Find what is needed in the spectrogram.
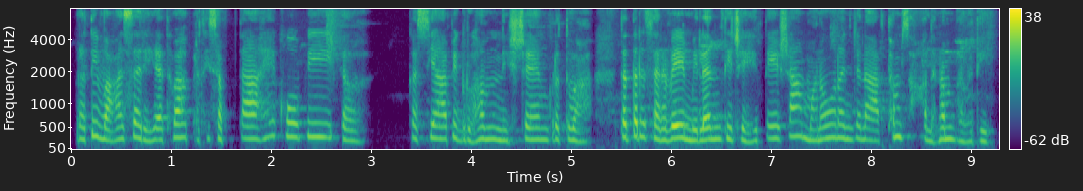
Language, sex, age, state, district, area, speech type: Sanskrit, female, 18-30, Maharashtra, Sindhudurg, rural, spontaneous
